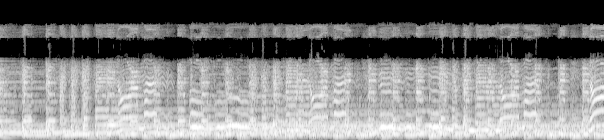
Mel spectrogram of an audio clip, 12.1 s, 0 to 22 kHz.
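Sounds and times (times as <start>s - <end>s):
pop song with singer and band: 0.0s - 12.0s.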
